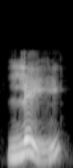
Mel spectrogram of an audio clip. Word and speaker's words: laid: Les. Vous voyez ici, on écrit le D, mais on ne prononce pas.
